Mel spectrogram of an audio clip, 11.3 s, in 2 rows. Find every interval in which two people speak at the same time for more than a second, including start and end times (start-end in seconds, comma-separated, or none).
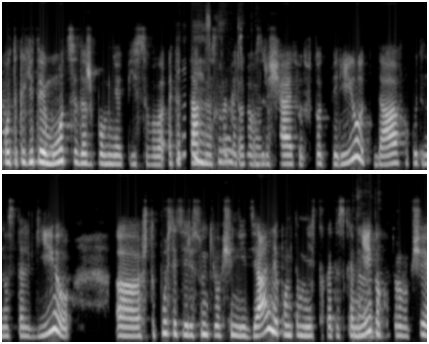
2.3-3.6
